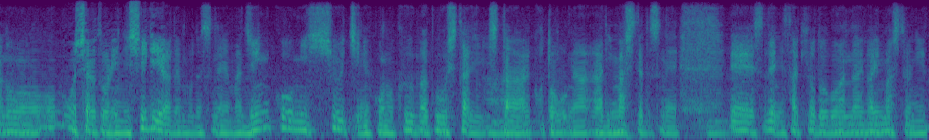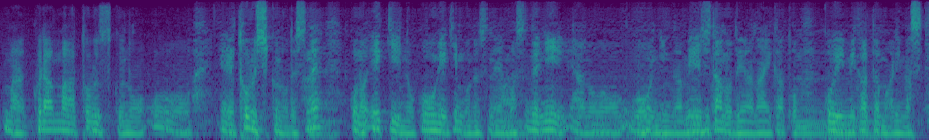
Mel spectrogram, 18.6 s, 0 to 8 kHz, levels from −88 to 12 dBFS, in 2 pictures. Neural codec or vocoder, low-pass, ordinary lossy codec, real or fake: vocoder, 24 kHz, 100 mel bands, Vocos; 7.2 kHz; Opus, 16 kbps; fake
